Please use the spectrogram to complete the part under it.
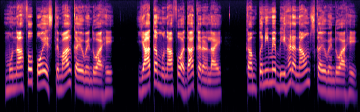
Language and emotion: Sindhi, neutral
